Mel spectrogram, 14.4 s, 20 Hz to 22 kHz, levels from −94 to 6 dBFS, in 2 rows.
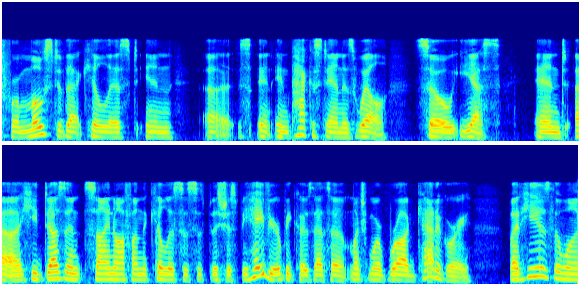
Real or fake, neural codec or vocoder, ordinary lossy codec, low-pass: real; none; AAC, 48 kbps; 7.2 kHz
